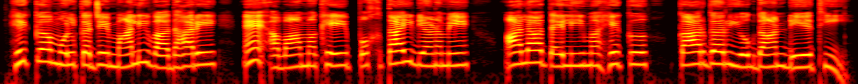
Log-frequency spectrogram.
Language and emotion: Sindhi, neutral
